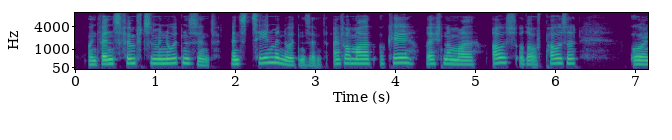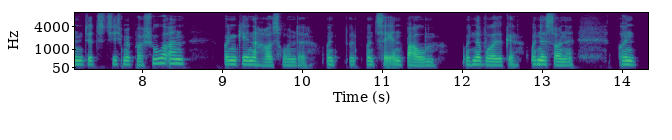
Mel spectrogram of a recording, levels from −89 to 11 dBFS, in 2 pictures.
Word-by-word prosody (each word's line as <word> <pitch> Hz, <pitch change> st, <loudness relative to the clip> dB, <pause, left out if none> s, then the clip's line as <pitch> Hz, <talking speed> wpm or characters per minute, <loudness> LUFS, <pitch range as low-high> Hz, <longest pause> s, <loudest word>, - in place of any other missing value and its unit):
und 165 Hz, +1 st, -1 dB
wenn's 190 Hz, +2 st, +5 dB
15 210 Hz, -1 st, +1 dB
Minuten 215 Hz, +2 st, +3 dB
sind, 145 Hz, -9 st, -4 dB
wenn's 185 Hz, 0 st, 0 dB
10 235 Hz, +2 st, +2 dB
Minuten 180 Hz, -11 st, +2 dB
sind, -, -, -9 dB
einfach 195 Hz, +2 st, +1 dB
mal, 200 Hz, 0 st, +4 dB
okay, 225 Hz, +3 st, +2 dB, 0.2 s
Rechner 195 Hz, 0 st, 0 dB
mal 170 Hz, -2 st, +1 dB, 0.2 s
aus 235 Hz, +2 st, +1 dB
oder 170 Hz, -, -1 dB
auf -, -, -9 dB
Pause 210 Hz, 0 st, +1 dB, 0.7 s
und 170 Hz, -2 st, +2 dB
jetzt 160 Hz, -, -4 dB
ziehe 175 Hz, -, -4 dB
ich 170 Hz, -, -13 dB
mir 165 Hz, -, +2 dB
'n 160 Hz, -, -23 dB
paar 145 Hz, -, -3 dB
Schuhe 210 Hz, +4 st, 0 dB
an 200 Hz, -1 st, +2 dB, 0.5 s
und 170 Hz, +1 st, +2 dB
gehe 165 Hz, 0 st, +2 dB
'ne 160 Hz, -4 st, +1 dB
Hausrunde 135 Hz, 0 st, -4 dB, 0.2 s
und 155 Hz, 0 st, -3 dB, 0.2 s
und 150 Hz, -, -6 dB
und 155 Hz, -1 st, -2 dB
sehe -, -, +1 dB
'n 150 Hz, -, -1 dB
Baum 130 Hz, -2 st, +2 dB, 0.3 s
und 155 Hz, +2 st, -4 dB
'ne 160 Hz, -1 st, +2 dB
Wolke 140 Hz, -1 st, 0 dB
und 170 Hz, -, -1 dB
'ne 175 Hz, -, +5 dB
Sonne. 140 Hz, -3 st, -1 dB, 0.5 s
Und 160 Hz, -2 st, +2 dB
175 Hz, 185 wpm, -26 LUFS, 155-205 Hz, 0.7 s, wenn's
